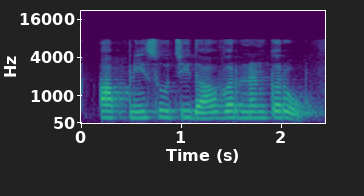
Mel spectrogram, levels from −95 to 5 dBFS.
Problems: background sounds at intervals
